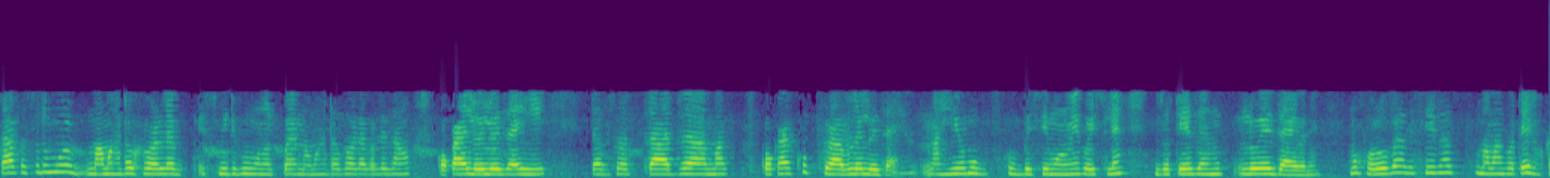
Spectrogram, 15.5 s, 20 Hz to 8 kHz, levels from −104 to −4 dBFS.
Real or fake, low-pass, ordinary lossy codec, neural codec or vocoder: fake; 7.2 kHz; AAC, 16 kbps; vocoder, 44.1 kHz, 128 mel bands, Pupu-Vocoder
